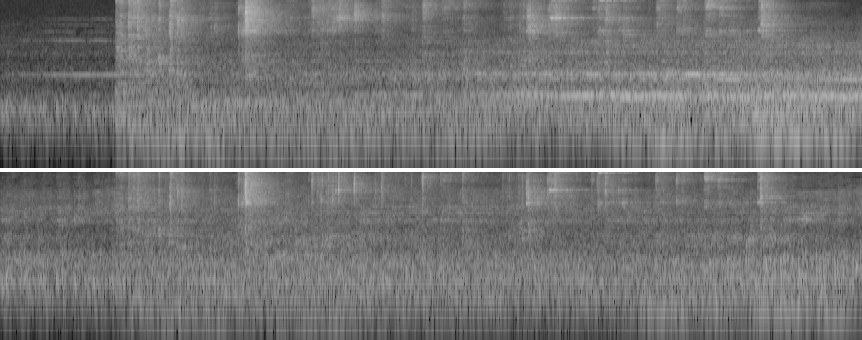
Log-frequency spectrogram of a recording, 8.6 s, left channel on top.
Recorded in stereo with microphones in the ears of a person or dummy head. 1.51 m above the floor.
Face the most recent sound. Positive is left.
turn(degrees=-55)  # may be behind; listen again after turning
